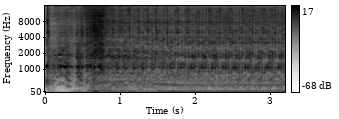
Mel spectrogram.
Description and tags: Diesel engine start
engine, start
